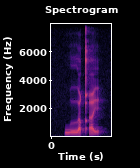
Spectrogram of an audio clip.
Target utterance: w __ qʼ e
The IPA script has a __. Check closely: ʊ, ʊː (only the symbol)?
ʊː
